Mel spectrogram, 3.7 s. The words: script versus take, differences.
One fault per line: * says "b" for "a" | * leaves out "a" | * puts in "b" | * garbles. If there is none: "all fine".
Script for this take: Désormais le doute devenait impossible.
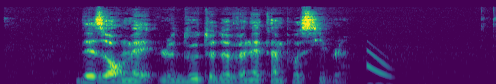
all fine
